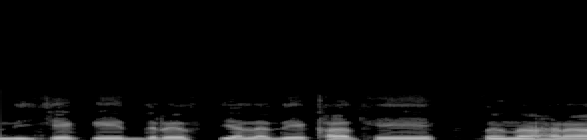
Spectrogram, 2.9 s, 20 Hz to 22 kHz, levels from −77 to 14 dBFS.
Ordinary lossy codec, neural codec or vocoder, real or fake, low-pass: none; none; real; 7.2 kHz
